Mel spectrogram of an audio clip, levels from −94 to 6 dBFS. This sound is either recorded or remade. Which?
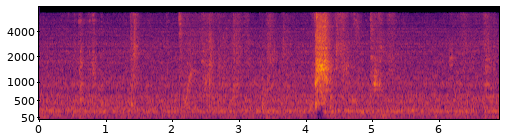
remade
